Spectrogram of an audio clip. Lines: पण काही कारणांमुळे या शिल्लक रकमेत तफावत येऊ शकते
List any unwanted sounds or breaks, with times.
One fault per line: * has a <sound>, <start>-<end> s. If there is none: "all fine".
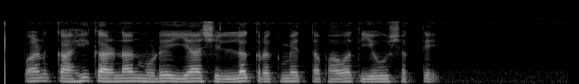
all fine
